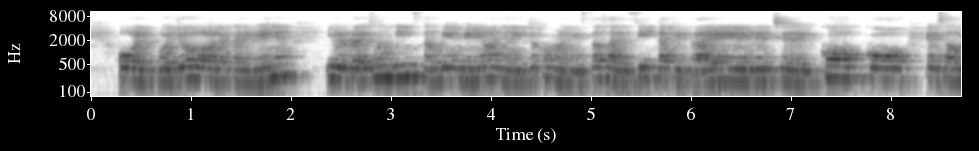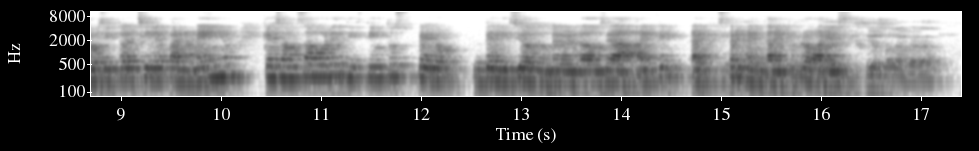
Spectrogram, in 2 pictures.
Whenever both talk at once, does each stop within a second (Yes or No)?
No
